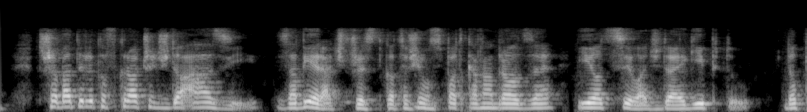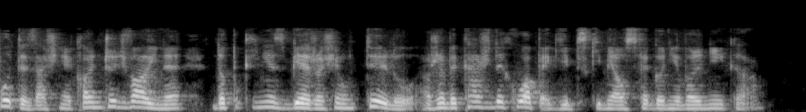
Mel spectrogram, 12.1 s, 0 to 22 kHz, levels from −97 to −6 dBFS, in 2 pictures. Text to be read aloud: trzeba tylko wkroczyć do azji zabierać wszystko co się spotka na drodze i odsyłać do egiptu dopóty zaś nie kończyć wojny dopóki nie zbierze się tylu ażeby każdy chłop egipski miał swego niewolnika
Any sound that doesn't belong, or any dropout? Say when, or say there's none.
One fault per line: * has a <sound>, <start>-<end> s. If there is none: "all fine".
all fine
